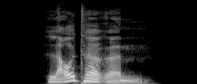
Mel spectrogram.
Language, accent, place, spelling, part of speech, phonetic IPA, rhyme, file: German, Germany, Berlin, lauterem, adjective, [ˈlaʊ̯təʁəm], -aʊ̯təʁəm, De-lauterem.ogg
- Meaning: 1. strong dative masculine/neuter singular comparative degree of laut 2. strong dative masculine/neuter singular of lauter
